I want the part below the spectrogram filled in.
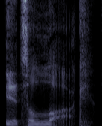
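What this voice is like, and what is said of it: Deep, dramatic announcer voice. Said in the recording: “I got a pretty deep voice... crazy dramatic thing”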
